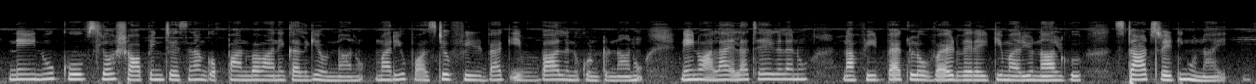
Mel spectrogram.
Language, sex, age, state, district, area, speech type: Telugu, female, 18-30, Telangana, Siddipet, rural, read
